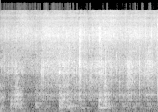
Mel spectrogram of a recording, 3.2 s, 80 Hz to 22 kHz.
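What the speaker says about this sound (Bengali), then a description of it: "পেঁয়াজটা আমার ভাজা হয়ে গেছে, এর মধ্যে আমি 1 চামচের মতো আদা বাটা দিয়ে দিচ্ছি" Fried onion with ginger paste frying in a pan, giving a continuous close sizzle with intermittent stirring scrapes and no talking.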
